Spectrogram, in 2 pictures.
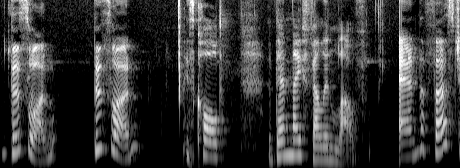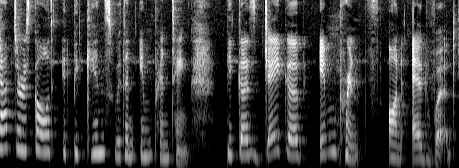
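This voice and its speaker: A woman's voice: fairly high pitch, sing-song, slow pace. A woman, a chatty, wry book vlogger mixing casual talk with dramatic readings. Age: 20s. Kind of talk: casual chat mixed with dramatic readings of fan fiction. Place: small bedroom, indoors.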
